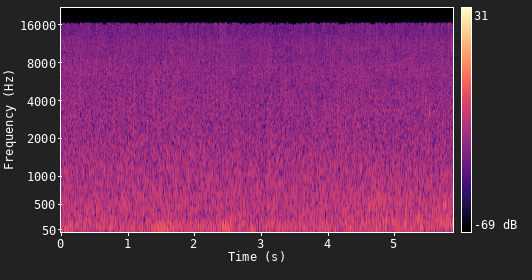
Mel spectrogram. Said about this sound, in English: A thunderstorm. Those of us who live in the desert, we cherish them. Think of the smells after the rain in the desert.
